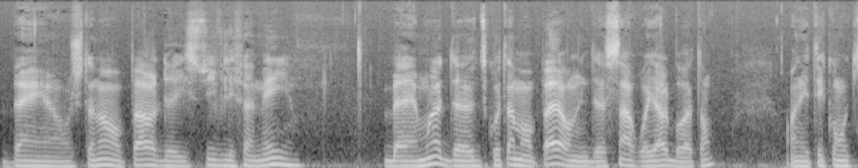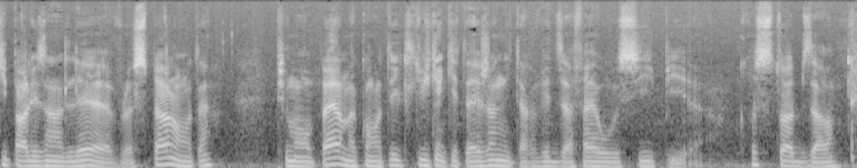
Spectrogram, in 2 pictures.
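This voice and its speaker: A man talks at a very fast pace with fairly even intonation. His pitch is fairly low, and there is noticeable background noise. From Saguenay, Quebec. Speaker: UFO witness. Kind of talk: storytelling. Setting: studio.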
